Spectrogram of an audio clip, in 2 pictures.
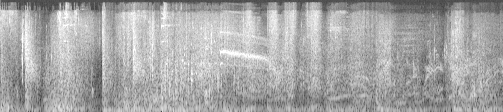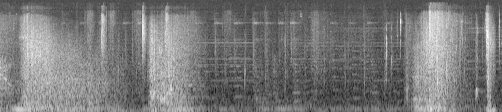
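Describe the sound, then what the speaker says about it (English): Smite match sound effects, a dense stream of thuds, impacts, whooshes and mechanical clanks with bursts of explosions, loud and busy for much of the stretch before thinning into quieter gaps and a final burst. "Just enjoy the ASMR of Smite sound effects."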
